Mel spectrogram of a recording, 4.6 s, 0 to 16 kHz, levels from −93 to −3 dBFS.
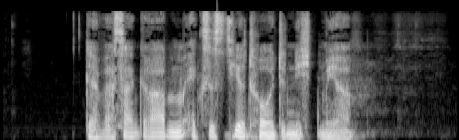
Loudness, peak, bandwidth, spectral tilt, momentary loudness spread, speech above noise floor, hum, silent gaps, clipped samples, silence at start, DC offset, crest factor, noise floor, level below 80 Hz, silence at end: -16 LUFS; 0 dBFS; 11.5 kHz; -4 dB/octave; 9 LU; 58 dB; none; none; under 0.1%; 0.85 s; under 0.1%; 18 dB; -74 dBFS; -36 dBFS; 1 s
